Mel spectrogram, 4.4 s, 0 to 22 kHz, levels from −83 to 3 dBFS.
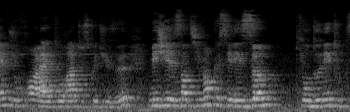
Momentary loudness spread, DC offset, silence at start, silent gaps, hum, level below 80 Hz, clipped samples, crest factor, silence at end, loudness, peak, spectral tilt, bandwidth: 8 LU; under 0.1%; 0 s; none; none; -52 dBFS; under 0.1%; 16 dB; 0 s; -30 LUFS; -14 dBFS; -4.5 dB/octave; 16 kHz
